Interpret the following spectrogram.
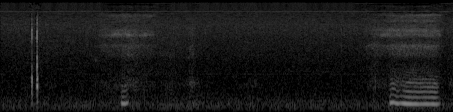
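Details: A female Shih Tzu, sleeping, gives one long, buzzy, low-pitched snore after a few faint breaths.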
